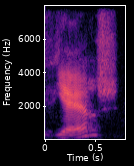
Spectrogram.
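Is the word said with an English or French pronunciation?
French. The word is said with a French pronunciation. "in French we say vierge"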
